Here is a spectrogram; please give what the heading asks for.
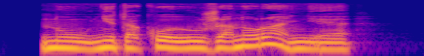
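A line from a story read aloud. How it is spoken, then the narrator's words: Gruff mutter. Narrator (Russian): буркнул мужчина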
